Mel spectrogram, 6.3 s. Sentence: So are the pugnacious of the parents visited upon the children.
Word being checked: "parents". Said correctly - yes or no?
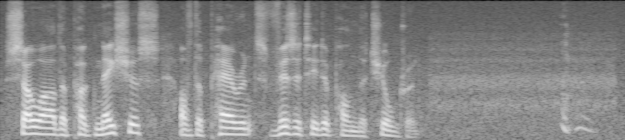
yes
